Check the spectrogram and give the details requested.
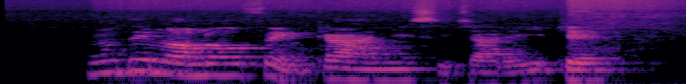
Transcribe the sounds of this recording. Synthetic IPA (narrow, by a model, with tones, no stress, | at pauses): n̩˦dɪ˦nɔ˦no˦fe˦ŋ̩˨ka˦a˨ɲɪ˦si˨t͡ʃa˨ɾɪ˨i˦ke˦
